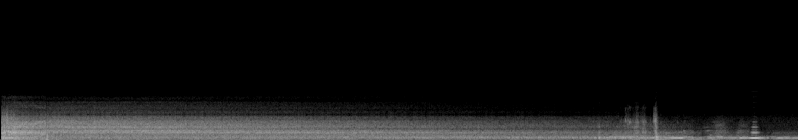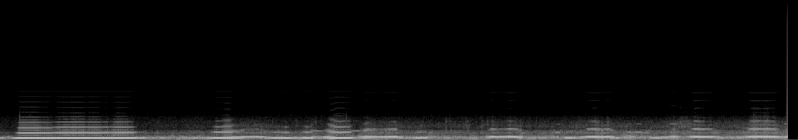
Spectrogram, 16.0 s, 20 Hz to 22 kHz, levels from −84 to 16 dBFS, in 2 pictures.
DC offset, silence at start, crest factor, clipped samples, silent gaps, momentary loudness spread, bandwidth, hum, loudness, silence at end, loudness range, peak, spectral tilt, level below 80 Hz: 0.2%; 0 s; 12 dB; under 0.1%; none; 15 LU; 5.4 kHz; none; -22 LUFS; 0.1 s; 10 LU; -10 dBFS; -6.5 dB/octave; -46 dBFS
